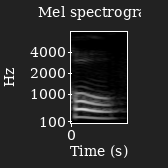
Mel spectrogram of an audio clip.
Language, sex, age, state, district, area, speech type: Marathi, female, 18-30, Maharashtra, Amravati, urban, spontaneous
